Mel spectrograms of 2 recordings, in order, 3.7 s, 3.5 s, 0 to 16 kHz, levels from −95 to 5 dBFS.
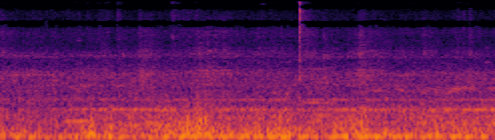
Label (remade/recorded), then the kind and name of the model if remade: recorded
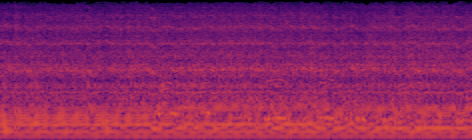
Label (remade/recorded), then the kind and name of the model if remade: recorded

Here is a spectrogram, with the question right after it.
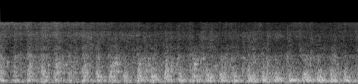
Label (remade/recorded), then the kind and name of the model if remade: recorded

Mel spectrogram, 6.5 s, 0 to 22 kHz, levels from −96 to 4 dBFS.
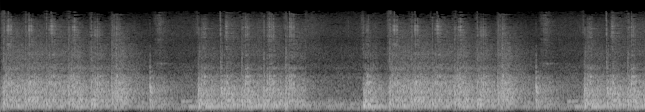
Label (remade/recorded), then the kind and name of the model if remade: recorded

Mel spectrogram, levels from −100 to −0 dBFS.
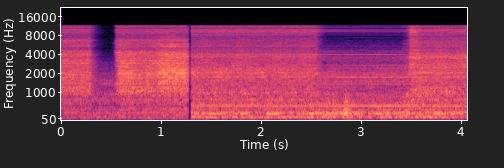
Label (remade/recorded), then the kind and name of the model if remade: remade, vocoder, Vocos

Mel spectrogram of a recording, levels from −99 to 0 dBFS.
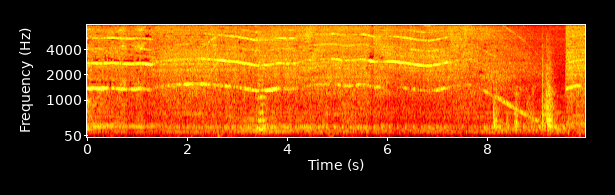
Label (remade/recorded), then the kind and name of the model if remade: remade, vocoder, Vocos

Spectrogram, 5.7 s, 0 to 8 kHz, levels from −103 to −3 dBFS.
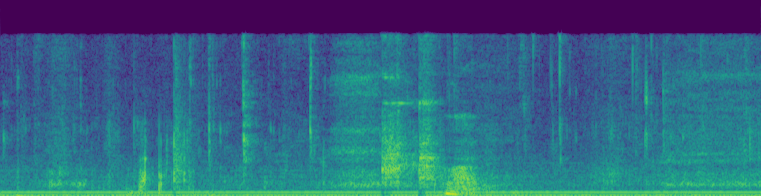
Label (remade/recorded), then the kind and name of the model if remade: recorded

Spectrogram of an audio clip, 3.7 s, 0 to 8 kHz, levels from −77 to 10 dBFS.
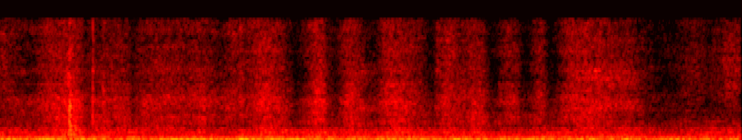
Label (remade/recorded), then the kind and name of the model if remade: remade, vocoder, Vocos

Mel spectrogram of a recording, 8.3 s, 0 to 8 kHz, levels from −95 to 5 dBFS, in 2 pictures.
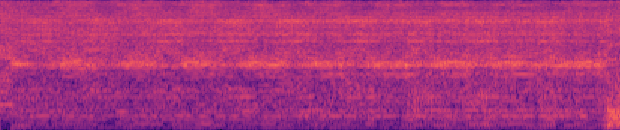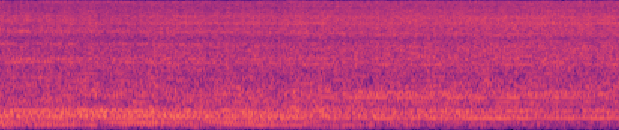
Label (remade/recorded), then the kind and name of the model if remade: recorded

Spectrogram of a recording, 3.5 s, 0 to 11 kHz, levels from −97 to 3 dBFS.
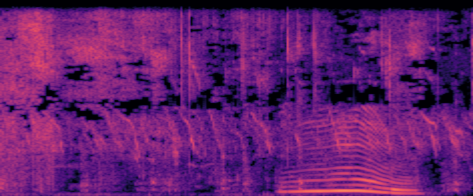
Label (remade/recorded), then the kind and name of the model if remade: recorded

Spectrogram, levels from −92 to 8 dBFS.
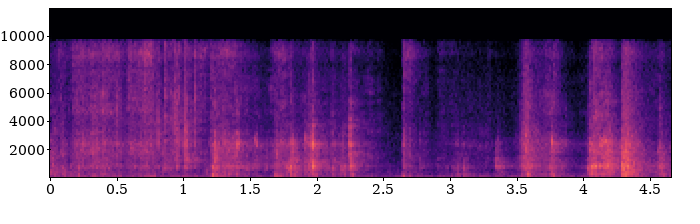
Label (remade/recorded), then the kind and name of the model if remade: remade, vocoder, Vocos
